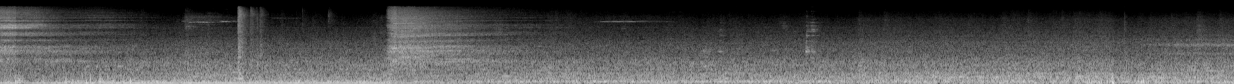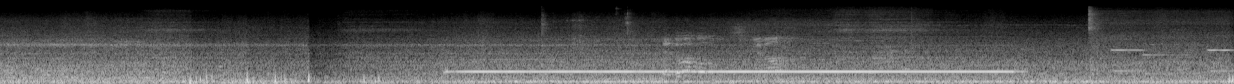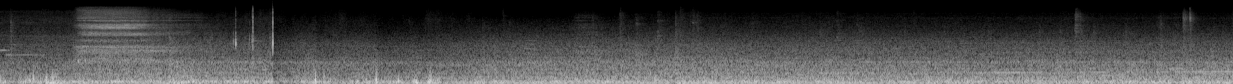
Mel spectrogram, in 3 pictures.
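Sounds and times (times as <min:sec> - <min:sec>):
air hiss: 0:00.0 - 0:01.5, 0:03.9 - 0:05.8, 0:25.4 - 0:26.8
train arriving on next track: 0:00.0 - 0:37.0
train equipment hum: 0:00.0 - 0:37.0
steady high tone: 0:15.7 - 0:22.8.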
